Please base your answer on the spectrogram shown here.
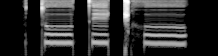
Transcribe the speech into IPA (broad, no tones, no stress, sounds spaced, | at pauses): t o t̪ e ǁʰ o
